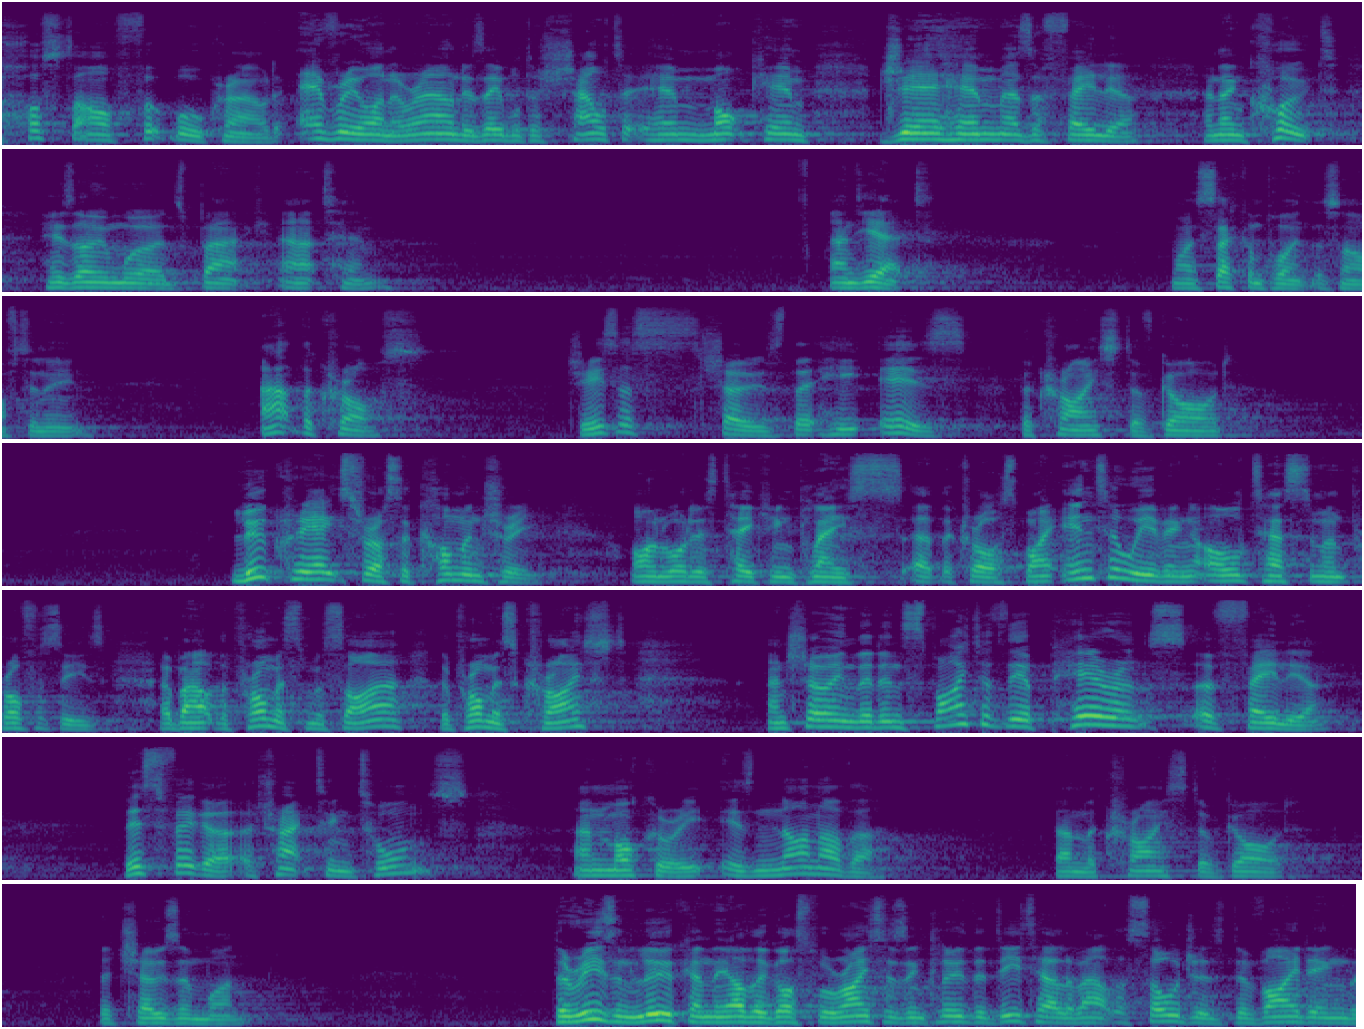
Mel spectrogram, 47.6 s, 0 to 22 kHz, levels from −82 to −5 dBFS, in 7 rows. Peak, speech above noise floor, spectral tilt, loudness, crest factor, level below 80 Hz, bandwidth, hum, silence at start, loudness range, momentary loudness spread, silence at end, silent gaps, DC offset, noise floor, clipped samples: -12 dBFS; 38 dB; -5 dB/octave; -33 LUFS; 22 dB; -72 dBFS; 16 kHz; none; 0 s; 10 LU; 14 LU; 0 s; none; under 0.1%; -71 dBFS; under 0.1%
